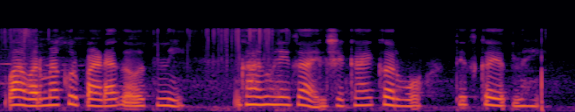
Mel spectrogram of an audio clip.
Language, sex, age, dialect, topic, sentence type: Marathi, male, 18-24, Northern Konkan, agriculture, statement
